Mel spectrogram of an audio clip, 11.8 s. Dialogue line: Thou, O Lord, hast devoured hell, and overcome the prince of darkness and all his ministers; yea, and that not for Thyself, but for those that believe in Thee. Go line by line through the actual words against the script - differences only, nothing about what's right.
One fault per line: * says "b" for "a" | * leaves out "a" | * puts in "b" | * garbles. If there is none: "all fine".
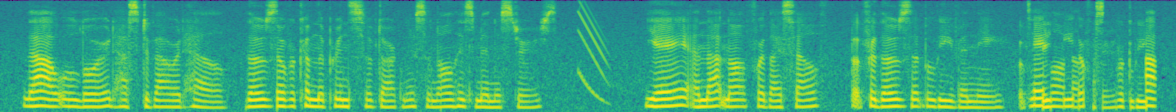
* says "those" for "and"
* garbles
